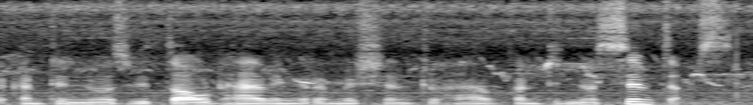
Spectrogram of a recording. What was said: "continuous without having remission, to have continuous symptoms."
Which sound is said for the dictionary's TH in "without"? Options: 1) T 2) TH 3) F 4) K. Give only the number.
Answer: 1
